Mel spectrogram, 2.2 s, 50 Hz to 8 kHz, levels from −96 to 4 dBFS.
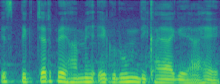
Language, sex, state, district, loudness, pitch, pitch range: Hindi, male, Arunachal Pradesh, Lower Dibang Valley, -15 LUFS, 130 Hz, 120-145 Hz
